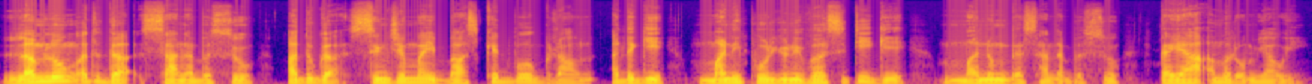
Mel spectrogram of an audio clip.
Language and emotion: Manipuri, neutral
